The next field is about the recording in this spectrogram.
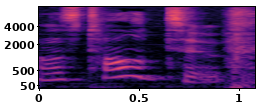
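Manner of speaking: put-on soft, deflated, beaten-down, defeated voice. Reenacting Sting confronting Shelley; mock-defeated as Alex Shelley. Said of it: "The defeat in Alex's voice".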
